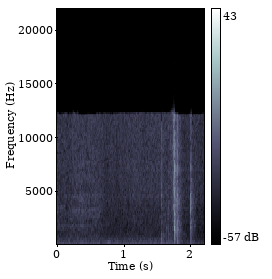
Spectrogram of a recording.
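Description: A faint steady hum with a single short, sharp click near the end.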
